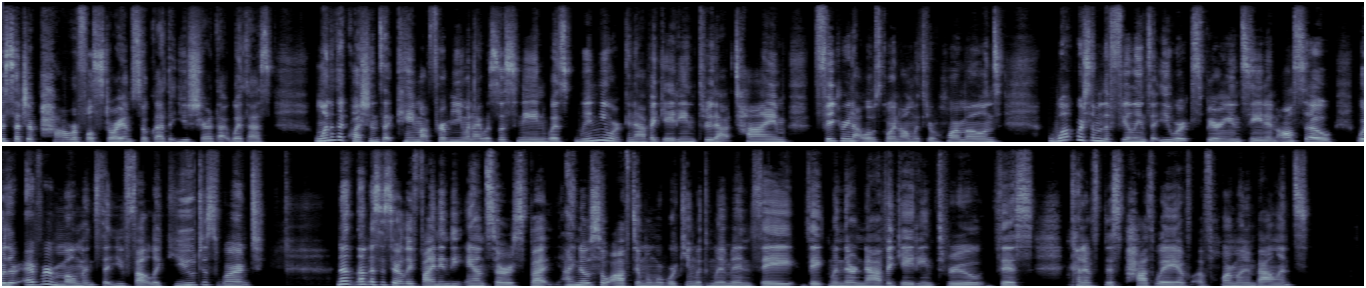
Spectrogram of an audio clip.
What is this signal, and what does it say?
Speech in English. There is no code.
